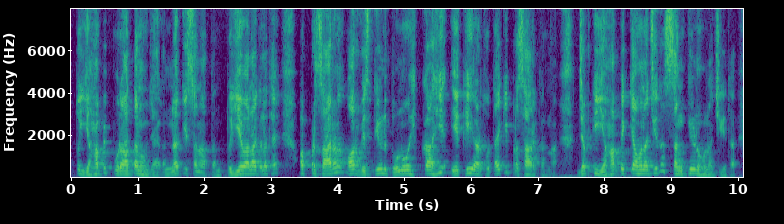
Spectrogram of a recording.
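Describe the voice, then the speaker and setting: A man's voice: fairly high pitch, dark tone. A man explaining test answers as a teacher, going question by question and repeating key answers back to viewers. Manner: addresses viewers as friends. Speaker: exam prep teacher.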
